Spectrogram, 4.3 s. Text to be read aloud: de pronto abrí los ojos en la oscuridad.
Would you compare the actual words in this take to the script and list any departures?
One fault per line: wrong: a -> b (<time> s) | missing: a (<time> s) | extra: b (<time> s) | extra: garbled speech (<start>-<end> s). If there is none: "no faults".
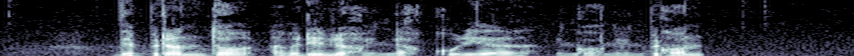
missing: ojos (1.8 s)
extra: garbled speech (2.8-3.5 s)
